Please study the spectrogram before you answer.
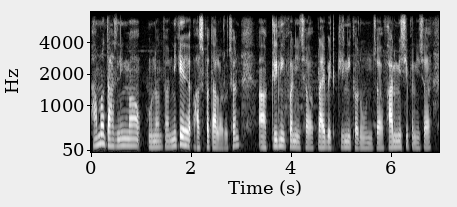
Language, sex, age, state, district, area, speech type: Nepali, male, 18-30, West Bengal, Darjeeling, rural, spontaneous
